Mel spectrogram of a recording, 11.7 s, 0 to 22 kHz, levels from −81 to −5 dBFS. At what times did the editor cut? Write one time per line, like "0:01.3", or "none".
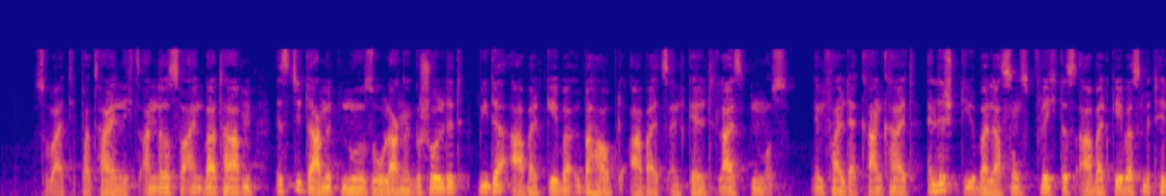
0:02.7
0:04.7
0:07.9
0:09.2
